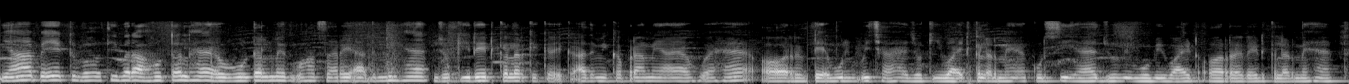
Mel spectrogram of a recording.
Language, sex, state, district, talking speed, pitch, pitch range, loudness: Hindi, male, Bihar, Purnia, 220 wpm, 155 Hz, 150-170 Hz, -16 LUFS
